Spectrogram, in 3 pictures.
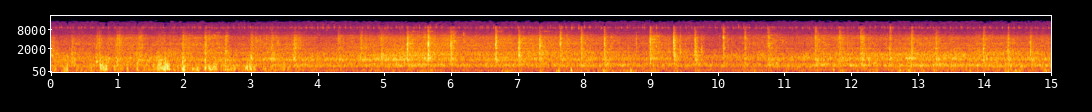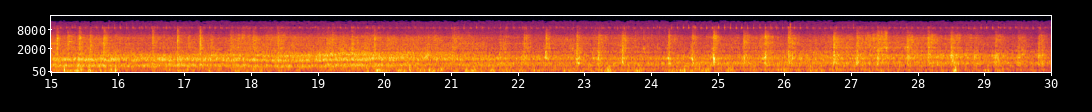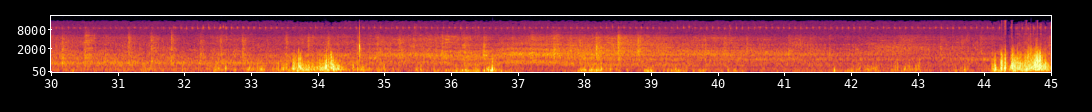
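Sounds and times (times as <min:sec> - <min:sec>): diesel locomotive engine: 0:00.0 - 0:45.0
wheel clicks over rail joints: 0:00.2 - 0:18.6.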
